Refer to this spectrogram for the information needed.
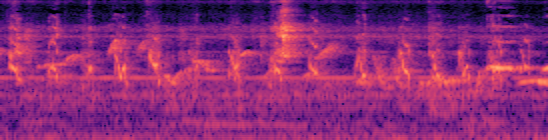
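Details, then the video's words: Budgerigars answering each other in continuous, lively twittering: quick, repeated, rising and falling high chirps with no pauses. "burung parkit bersautan"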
